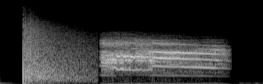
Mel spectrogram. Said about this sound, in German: Ein Schuss, ein Schrei, das war Karl May.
